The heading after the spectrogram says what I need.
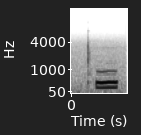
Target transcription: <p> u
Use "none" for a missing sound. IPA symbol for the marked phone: pʰ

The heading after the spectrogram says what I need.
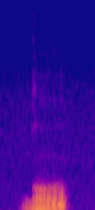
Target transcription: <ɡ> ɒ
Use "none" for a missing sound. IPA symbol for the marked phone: ɡ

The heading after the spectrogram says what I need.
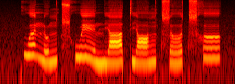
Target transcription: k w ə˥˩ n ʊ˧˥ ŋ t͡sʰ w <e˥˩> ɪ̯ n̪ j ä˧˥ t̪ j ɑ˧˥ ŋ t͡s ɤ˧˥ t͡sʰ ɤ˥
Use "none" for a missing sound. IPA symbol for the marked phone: e˥˩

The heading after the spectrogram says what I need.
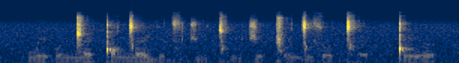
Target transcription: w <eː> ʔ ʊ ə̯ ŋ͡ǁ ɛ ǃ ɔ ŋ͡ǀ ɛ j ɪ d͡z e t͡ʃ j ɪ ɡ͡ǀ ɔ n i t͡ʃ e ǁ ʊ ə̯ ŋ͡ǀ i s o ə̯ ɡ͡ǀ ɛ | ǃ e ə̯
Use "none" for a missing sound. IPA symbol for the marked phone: e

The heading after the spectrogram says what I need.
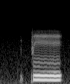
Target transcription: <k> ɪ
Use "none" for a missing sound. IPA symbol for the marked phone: p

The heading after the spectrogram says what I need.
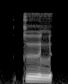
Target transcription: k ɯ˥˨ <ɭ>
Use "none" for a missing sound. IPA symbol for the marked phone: l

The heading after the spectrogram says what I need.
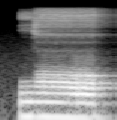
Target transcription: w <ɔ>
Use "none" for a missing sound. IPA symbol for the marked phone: ɔ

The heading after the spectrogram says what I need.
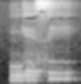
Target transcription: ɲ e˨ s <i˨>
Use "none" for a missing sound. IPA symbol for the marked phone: i˦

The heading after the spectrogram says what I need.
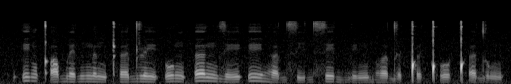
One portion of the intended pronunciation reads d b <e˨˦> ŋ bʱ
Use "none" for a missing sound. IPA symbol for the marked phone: e˨˦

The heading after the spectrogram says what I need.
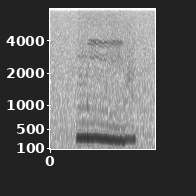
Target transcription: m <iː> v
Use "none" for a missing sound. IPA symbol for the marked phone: iː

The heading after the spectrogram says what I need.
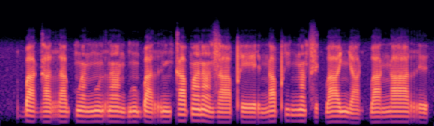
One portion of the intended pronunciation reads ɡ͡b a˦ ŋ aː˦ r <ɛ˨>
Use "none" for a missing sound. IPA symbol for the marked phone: ɪ˨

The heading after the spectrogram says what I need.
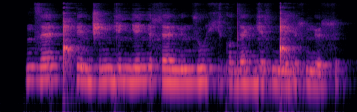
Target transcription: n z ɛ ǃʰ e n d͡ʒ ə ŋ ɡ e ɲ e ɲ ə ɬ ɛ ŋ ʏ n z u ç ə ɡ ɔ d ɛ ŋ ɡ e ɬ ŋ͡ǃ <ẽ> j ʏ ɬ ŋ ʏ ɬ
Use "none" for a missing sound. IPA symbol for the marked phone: e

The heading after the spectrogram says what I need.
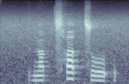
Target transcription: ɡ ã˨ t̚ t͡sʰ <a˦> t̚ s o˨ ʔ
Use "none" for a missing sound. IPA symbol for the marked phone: a˦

